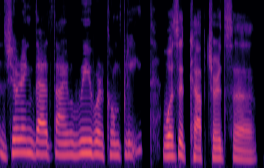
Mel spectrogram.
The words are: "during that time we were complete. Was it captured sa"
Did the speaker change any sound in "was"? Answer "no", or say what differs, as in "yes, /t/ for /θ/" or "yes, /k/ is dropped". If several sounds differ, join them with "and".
no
